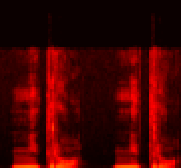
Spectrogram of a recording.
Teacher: after M we have Y. That's why M is soft.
